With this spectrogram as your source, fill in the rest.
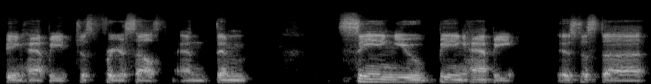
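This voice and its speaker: A man's voice: on the low side, steady tone, takes it slowly, sharp tone, poor audio. A man in a meditation class, sharing a thought and searching for words as he goes. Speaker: class participant. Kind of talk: sharing in a group discussion.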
